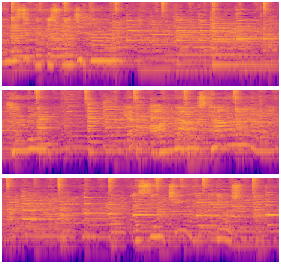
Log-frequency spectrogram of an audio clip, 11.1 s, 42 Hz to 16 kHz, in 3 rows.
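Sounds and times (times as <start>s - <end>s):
woman singing into a microphone: 0.0s - 1.7s, 3.8s - 4.6s, 5.4s - 7.4s
jazz band accompaniment: 0.0s - 11.0s.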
